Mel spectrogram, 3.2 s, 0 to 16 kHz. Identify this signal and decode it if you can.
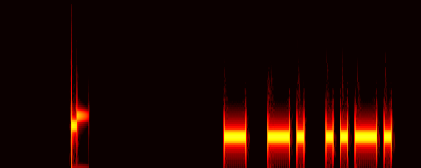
Morse code, heard as a keyed tone, about 22 wpm, 700 Hz. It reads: TNF
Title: USA Call Sign Postfixes - 3 Letters 22wpm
